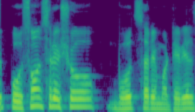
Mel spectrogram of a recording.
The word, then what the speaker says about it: Poisson: हो हमारा elastic constant इसको बहुत सारे लोग मिस प्रोनाउंस करते हैं जैसे पॉइस कहते हैं पर एक्चुअल प्रोनाउन इसका है पोसन आपसे आपसे अनुरोध है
